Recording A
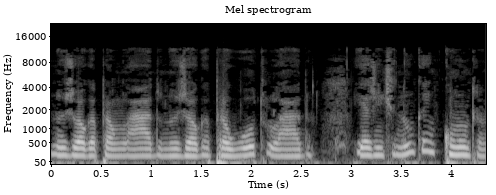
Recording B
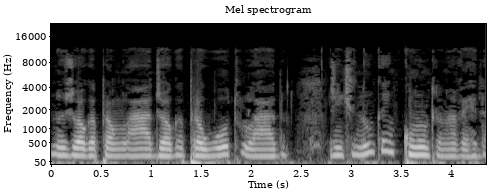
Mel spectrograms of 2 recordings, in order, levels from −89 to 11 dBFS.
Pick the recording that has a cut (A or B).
B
